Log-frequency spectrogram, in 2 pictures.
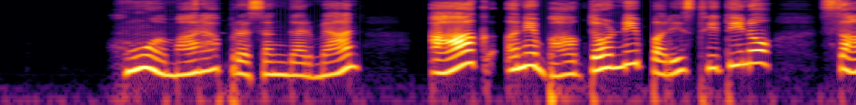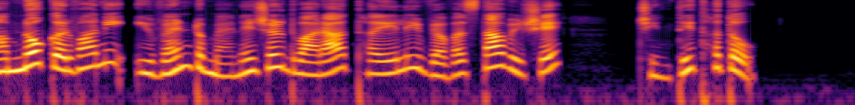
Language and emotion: Gujarati, fearful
